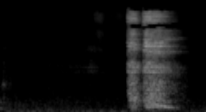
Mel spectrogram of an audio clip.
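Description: A woman clearing her throat once, a short loud rasp about a second and a half in.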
